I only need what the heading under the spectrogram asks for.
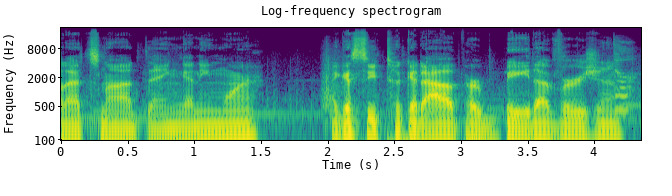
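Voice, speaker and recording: A game streamer with a lowish voice gives casual, rambling live commentary on a video game while game music plays behind him. He chats playfully with his viewers.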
